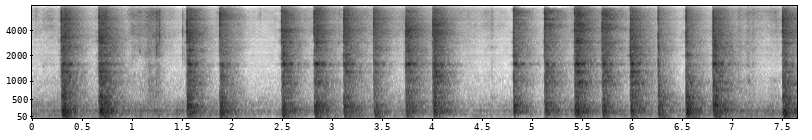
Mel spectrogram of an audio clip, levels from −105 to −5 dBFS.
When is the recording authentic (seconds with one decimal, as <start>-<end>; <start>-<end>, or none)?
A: none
